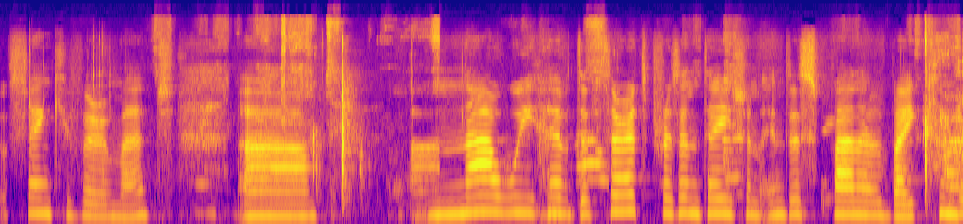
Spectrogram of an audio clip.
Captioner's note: sound distortion, words of the speaker echoing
